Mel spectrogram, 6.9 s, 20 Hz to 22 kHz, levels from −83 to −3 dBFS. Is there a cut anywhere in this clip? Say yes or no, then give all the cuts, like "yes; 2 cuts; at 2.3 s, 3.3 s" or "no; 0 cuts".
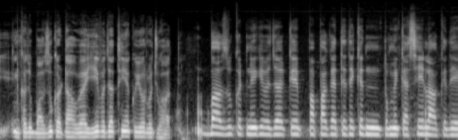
no; 0 cuts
